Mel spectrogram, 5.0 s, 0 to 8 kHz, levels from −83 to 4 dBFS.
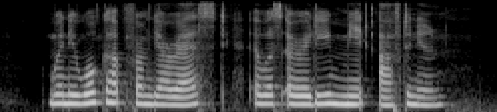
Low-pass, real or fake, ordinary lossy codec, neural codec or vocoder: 7.2 kHz; real; none; none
